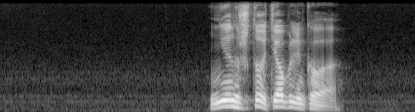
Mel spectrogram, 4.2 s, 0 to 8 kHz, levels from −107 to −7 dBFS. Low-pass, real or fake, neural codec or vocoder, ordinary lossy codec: 7.2 kHz; real; none; none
